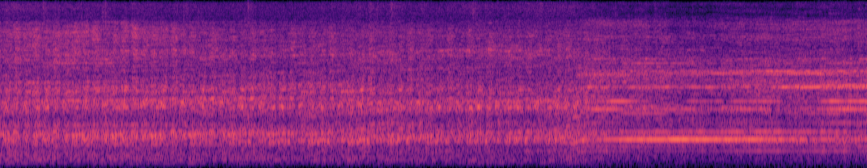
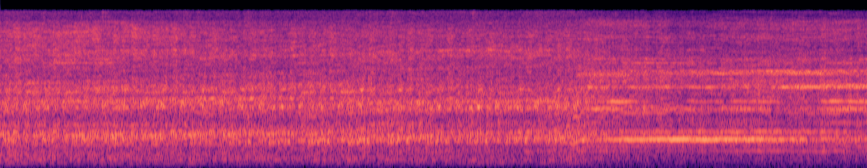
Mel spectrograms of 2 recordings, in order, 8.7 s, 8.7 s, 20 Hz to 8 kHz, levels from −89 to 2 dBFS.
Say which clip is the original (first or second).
first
